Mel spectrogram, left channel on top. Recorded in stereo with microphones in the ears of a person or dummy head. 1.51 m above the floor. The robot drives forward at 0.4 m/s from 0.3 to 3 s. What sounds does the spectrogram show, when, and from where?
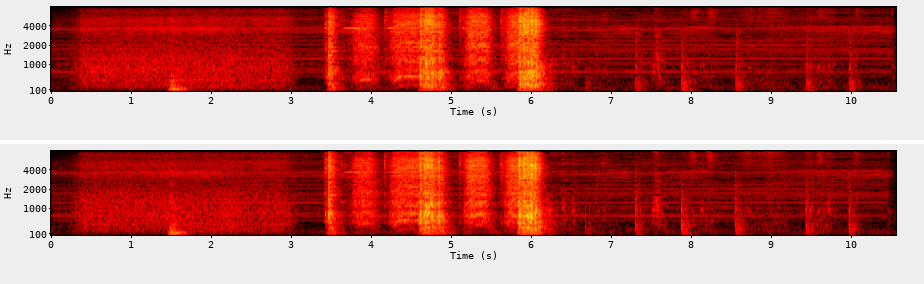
1.4 s a whoosh: 45° right (ahead or behind), 3 m
3.4 s a drill: 70° right (ahead or behind), 7.5 m
6.2 s writing: 65° right (ahead or behind), 2.5 m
